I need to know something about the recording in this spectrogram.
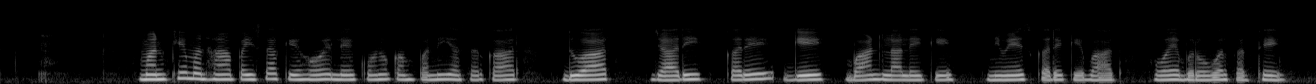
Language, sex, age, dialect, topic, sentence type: Chhattisgarhi, female, 25-30, Eastern, banking, statement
